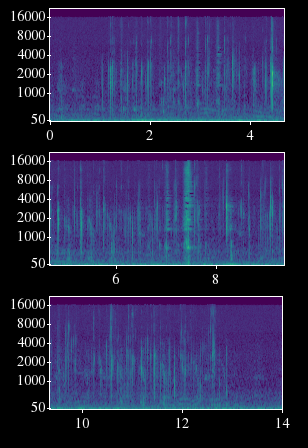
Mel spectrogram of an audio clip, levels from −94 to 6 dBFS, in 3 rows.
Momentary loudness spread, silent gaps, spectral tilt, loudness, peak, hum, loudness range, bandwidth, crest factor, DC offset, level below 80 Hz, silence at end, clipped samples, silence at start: 22 LU; none; -1 dB/octave; -39 LUFS; -2 dBFS; none; 9 LU; 17 kHz; 38 dB; under 0.1%; -50 dBFS; 0 s; under 0.1%; 0 s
